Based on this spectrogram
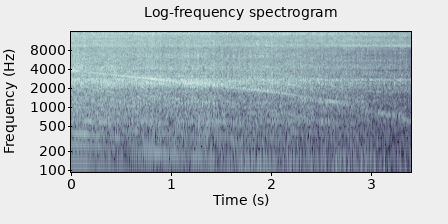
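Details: Chinese 157 engine: strong high hum and whine drifting downward as the engine winds off, humming from the variator, cause unknown.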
